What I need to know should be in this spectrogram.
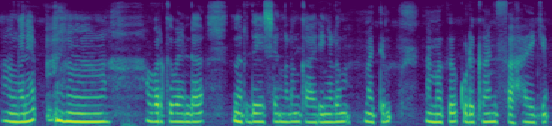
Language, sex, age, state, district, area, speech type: Malayalam, female, 30-45, Kerala, Kollam, rural, spontaneous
